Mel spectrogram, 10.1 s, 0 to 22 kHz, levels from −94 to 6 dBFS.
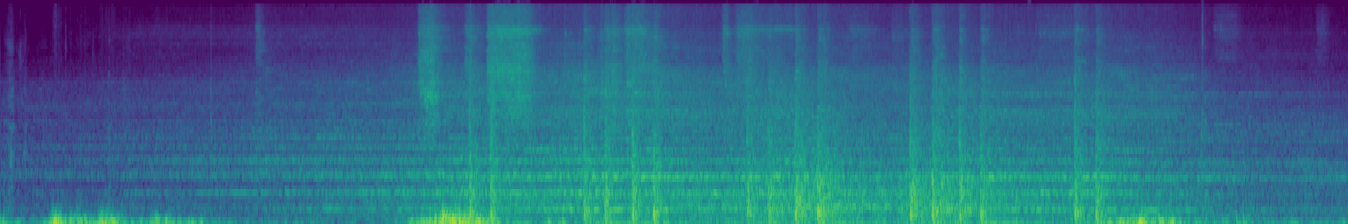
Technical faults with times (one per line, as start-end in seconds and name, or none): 0.00-10.11 sample clock jitter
